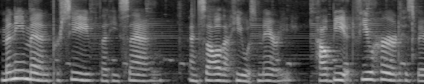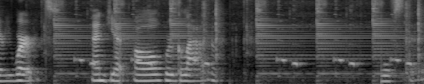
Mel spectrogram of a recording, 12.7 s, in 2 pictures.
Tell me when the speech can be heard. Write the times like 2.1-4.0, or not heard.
0.0-9.6, 12.1-12.6.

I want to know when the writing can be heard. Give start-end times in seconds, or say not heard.
not heard.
